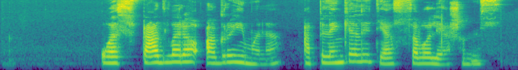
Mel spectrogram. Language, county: Lithuanian, Vilnius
